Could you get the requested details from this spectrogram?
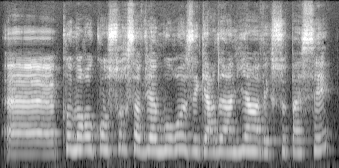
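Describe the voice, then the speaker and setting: Lady w/ eastern french accent doing a tarot reading, pretty high voice, keeps going "hein" at viewers. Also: fairly even intonation, brisk. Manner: addresses viewers directly, frequent tag "hein". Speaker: tarot reader. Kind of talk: monthly tarot card reading.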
